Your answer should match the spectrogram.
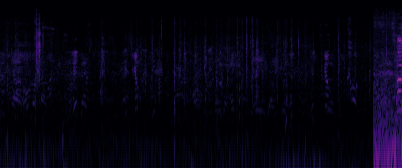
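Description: Faint, distant chatter of several people's voices with scattered light clicks. About seven and a half seconds in, the sound cuts abruptly to a much louder mix of voices over a low rumble.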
